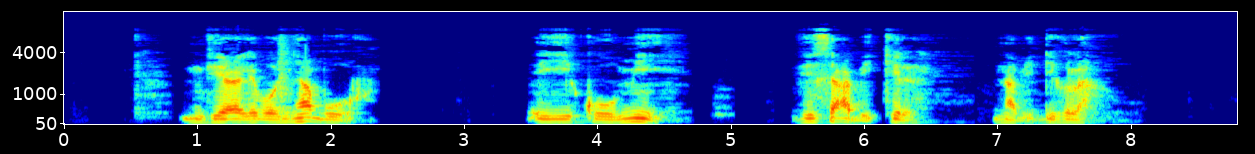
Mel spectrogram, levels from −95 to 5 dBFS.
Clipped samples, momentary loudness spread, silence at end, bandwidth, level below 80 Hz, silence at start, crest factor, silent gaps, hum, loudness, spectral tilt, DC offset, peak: under 0.1%; 16 LU; 1.05 s; 9.4 kHz; -54 dBFS; 0.9 s; 22 dB; 2.38-2.91 s, 3.04-3.46 s, 4.73-4.84 s, 5.04-5.26 s, 5.32-5.45 s; none; -20 LUFS; -5.5 dB/octave; under 0.1%; 0 dBFS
